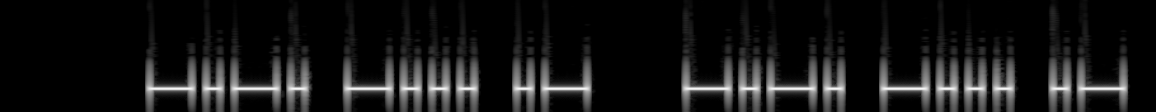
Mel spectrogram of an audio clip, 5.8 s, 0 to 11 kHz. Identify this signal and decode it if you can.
Morse code, heard as a keyed tone, about 17 wpm, 700 Hz. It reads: CBA CBA
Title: Abbreviations Repeated 3x - 17wpm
